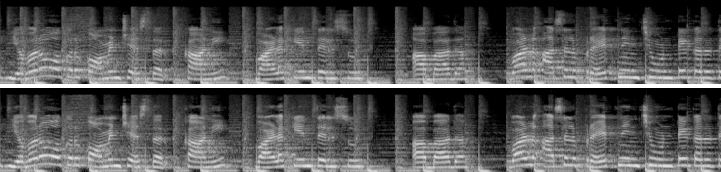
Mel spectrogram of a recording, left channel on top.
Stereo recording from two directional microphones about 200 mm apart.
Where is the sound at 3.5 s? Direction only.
Centre (ahead or behind).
